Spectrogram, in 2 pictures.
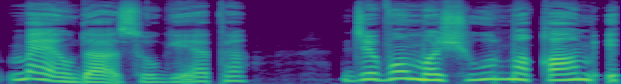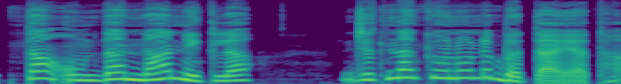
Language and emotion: Urdu, sad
